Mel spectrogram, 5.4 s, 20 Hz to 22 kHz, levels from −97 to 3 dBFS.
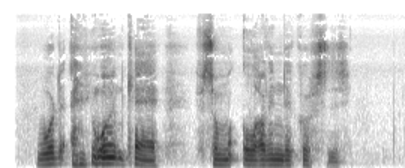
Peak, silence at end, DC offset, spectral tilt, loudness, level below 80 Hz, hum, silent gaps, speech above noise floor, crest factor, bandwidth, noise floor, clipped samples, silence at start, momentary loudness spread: -2 dBFS; 0.8 s; under 0.1%; -5 dB/octave; -23 LUFS; -68 dBFS; none; none; 44 dB; 22 dB; 15.5 kHz; -67 dBFS; under 0.1%; 0.5 s; 14 LU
